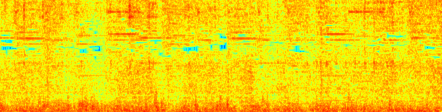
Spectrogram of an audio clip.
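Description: Motorcycle riding along a street: a steady low engine and road rumble.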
